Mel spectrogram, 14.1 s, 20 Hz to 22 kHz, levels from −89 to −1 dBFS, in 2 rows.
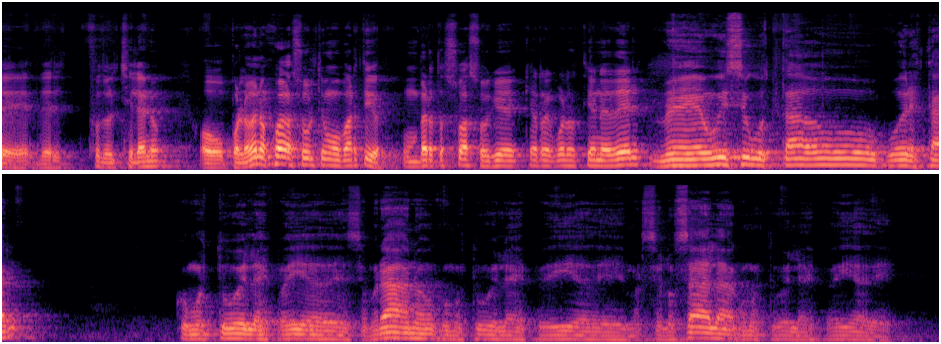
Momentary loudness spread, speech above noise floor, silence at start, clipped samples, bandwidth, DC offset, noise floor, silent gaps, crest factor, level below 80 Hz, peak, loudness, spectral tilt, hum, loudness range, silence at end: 16 LU; 39 dB; 0 s; under 0.1%; 17 kHz; under 0.1%; -62 dBFS; none; 20 dB; -56 dBFS; -2 dBFS; -23 LUFS; -7.5 dB/octave; none; 7 LU; 0.35 s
